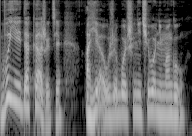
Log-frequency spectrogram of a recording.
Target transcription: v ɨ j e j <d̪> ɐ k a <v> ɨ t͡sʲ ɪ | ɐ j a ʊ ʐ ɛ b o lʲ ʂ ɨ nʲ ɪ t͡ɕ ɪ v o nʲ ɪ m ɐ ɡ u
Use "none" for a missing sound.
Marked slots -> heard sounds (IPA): d̪, ʐ

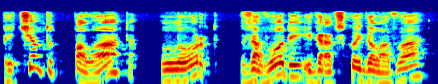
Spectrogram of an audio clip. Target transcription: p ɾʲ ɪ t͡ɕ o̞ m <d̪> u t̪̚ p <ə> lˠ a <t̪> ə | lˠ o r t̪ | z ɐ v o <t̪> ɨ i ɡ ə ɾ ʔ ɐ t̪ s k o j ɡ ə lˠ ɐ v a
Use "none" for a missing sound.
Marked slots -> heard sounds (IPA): t̪, ɐ, t̪, d̪

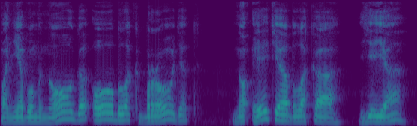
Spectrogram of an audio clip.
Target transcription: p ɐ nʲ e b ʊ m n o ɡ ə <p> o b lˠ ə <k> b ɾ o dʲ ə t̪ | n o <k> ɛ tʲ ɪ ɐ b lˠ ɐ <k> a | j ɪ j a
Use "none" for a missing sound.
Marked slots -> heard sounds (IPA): ʔ, k, ʔ, k

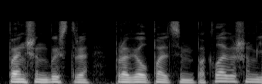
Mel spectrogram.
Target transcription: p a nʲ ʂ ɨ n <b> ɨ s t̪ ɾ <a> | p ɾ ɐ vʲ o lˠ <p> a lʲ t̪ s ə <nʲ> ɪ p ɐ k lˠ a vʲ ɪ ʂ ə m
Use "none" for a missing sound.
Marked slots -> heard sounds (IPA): b, ə, p, mʲ

